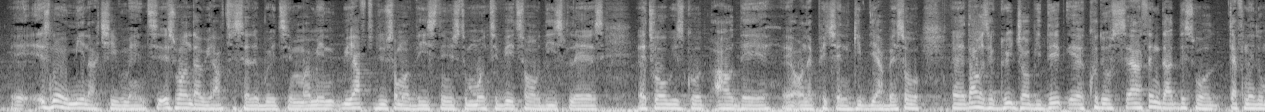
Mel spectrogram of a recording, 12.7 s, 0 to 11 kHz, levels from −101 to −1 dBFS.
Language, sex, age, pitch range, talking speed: English, male, 20-39, 105-120 Hz, 285 wpm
